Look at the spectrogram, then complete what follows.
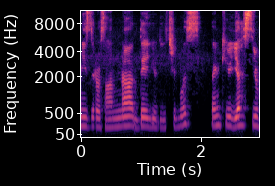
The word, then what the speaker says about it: de Judicibus: My name is Rosanna de Judicibus. Thank you. Yes, you pronounced my surname correctly.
